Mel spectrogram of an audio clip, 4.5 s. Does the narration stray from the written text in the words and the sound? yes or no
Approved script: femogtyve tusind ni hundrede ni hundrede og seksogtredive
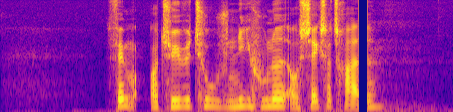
yes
